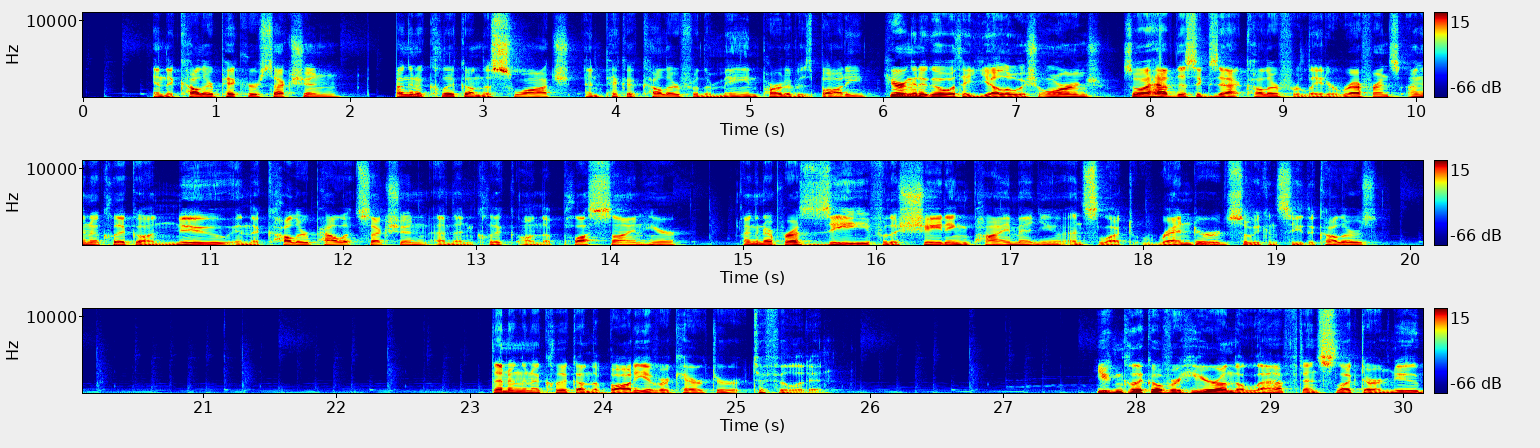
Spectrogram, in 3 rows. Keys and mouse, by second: 3.4-4.8 drag, 9.1-10.2 drag, 10.9 click, 12.1 click, 17.5 z, 27.1 click.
